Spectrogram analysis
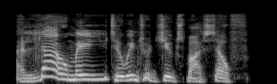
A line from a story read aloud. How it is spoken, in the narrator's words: Korovyov screeched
